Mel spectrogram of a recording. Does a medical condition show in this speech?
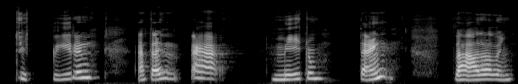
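Yes: deafness; congenital deafness, born deaf.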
